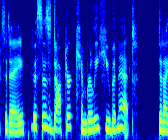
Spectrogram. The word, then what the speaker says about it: Hubenette: Kimberly Hubenette.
